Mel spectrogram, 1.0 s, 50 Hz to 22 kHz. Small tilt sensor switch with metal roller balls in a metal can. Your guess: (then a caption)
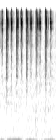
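Loose. An SW520D tilt sensor switch is shaken, making the metal roller balls inside its cap shift and rattle. About eleven quick, dry, bright ticks sound in about a second, each a short burst of high hiss that dies away almost instantly. A steady low hum runs underneath.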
